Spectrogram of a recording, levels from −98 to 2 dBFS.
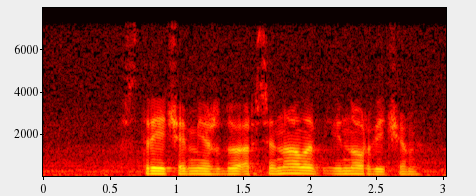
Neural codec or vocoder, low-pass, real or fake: none; 7.2 kHz; real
